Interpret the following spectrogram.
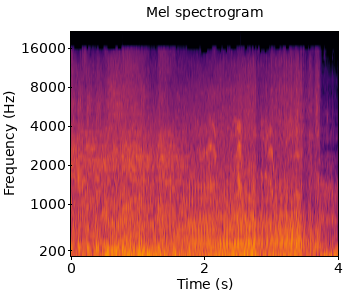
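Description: Intro music with an engine revving over it, its pitch climbing for a couple of seconds before the sound cuts off shortly before the end.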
